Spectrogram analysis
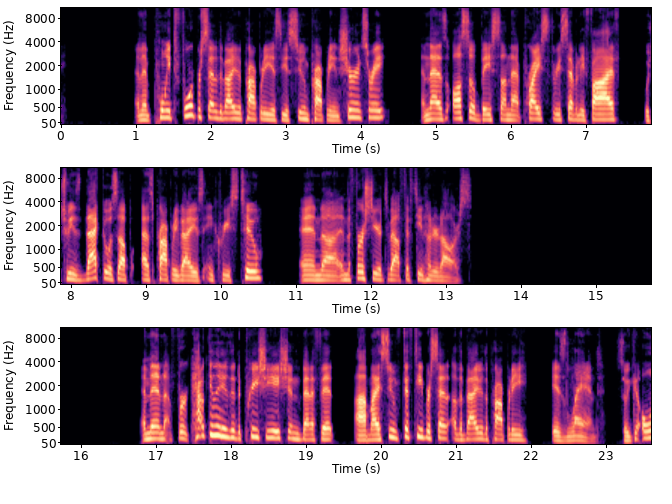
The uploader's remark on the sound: This was a live class recorded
